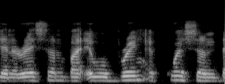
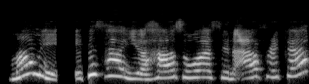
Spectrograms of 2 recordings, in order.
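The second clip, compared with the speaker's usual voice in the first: put-on child's question; 8 semitones higher, 4 dB louder than usual. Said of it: "they just keep looking like".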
